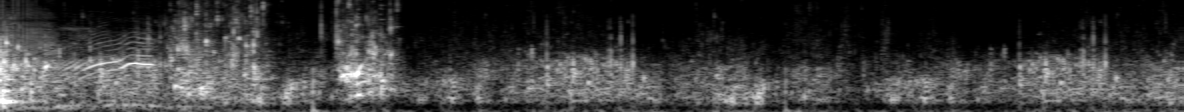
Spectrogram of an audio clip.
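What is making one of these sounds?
Water swirls and bubbles in a muffled underwater hush.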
